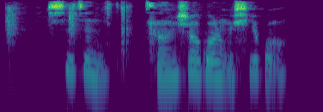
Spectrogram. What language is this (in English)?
Chinese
